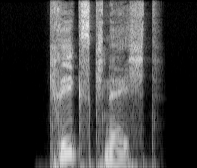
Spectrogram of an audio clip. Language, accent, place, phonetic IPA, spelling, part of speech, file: German, Germany, Berlin, [ˈkʁiːksˌknɛçt], Kriegsknecht, noun, De-Kriegsknecht.ogg
- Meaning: soldier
